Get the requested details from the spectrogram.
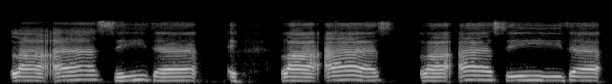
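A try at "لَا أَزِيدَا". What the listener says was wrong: Jangan la asi ya, Z. La azi. Zai. Zaitun. Zam-zam.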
